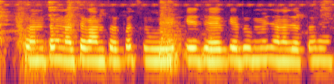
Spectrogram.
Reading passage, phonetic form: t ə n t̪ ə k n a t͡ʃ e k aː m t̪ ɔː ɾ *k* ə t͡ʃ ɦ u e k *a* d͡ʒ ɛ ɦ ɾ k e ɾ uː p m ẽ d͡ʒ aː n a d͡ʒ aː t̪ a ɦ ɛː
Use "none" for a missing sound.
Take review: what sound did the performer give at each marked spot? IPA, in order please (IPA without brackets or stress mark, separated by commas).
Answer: p, e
